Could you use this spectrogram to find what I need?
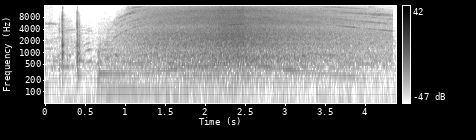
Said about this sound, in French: Le deuxième dit Un aspirateur, madame.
